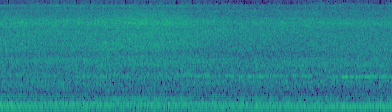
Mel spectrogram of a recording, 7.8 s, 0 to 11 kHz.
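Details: 2010 Ford Ranger after fuel pump replacement (would not start before): steady even idle with smooth low rumble, no stumbles, knocks or surging; engine running healthy.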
